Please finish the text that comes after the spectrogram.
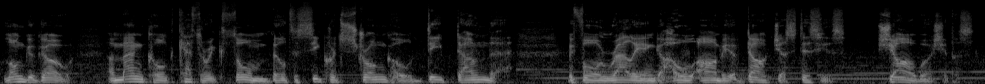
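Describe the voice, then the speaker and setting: A man playing a wise, solemn archdruid in a video game, speaking in a measured, formal and regretful way. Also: sits low, soft background music, natural voice. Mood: grave, explaining. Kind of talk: video game dramatic dialogue.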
